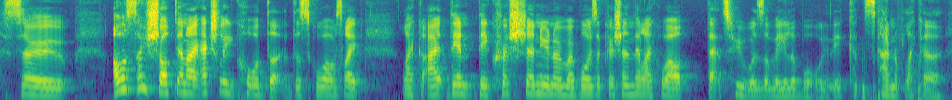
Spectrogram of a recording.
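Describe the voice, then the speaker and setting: A woman in her thirties from New Zealand, a podcast guest in a studio, talking in a relaxed, rambling way full of fillers. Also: medium pitch, a little fast. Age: 30s. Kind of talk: casual interview.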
